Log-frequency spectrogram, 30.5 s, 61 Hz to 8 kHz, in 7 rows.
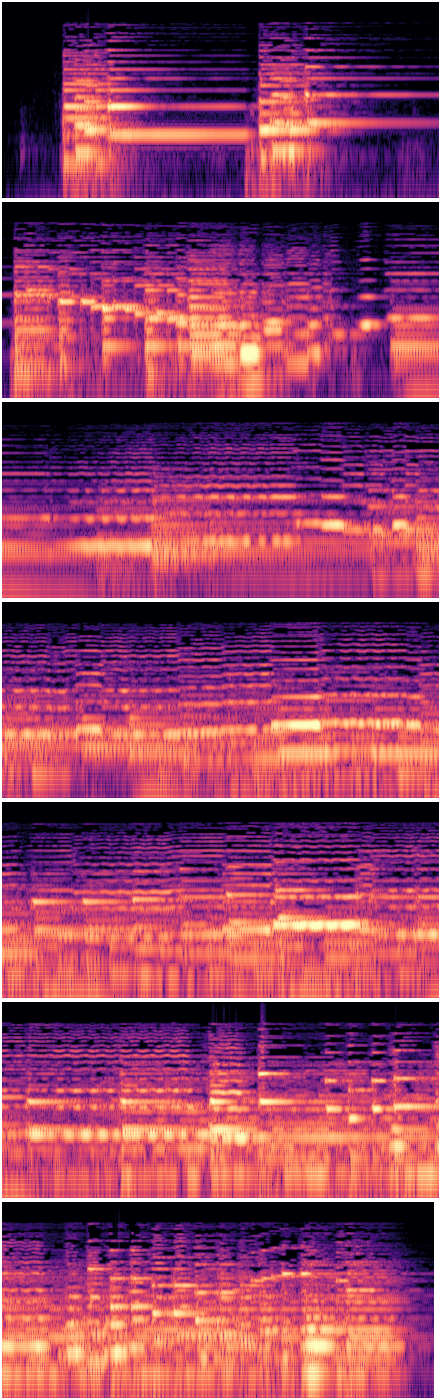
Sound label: cello; start of the 5th sonata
